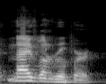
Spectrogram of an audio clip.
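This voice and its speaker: A man offers offhand game commentary on a livestream, dismissive and opinionated, with swearing and halting explanations that circle back on repeated phrases. His pitch is medium and his tone fairly bright.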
